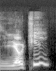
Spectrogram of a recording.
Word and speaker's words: Yoichi: versus Yoichi. Did I say it right? Okay. Yeah. Yoichi.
